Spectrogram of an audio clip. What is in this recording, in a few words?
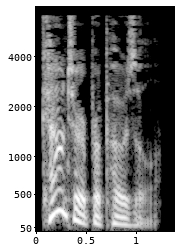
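"counterproposal", British English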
